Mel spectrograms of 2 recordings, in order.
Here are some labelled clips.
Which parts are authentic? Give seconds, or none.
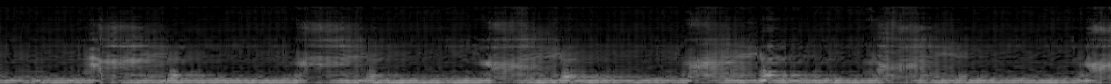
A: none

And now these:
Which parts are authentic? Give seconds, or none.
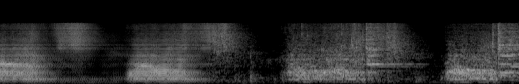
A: 2.1-5.2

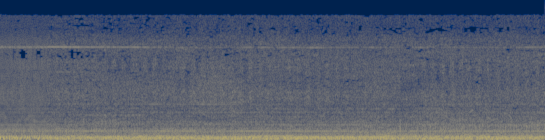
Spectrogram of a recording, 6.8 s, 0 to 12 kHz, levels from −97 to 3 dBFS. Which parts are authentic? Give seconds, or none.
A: 0.6-6.8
